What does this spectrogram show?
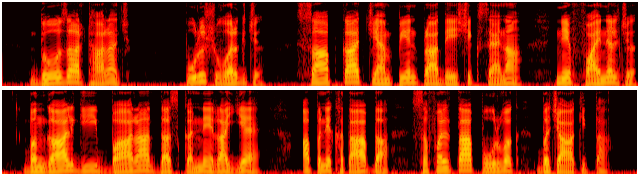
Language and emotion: Dogri, neutral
